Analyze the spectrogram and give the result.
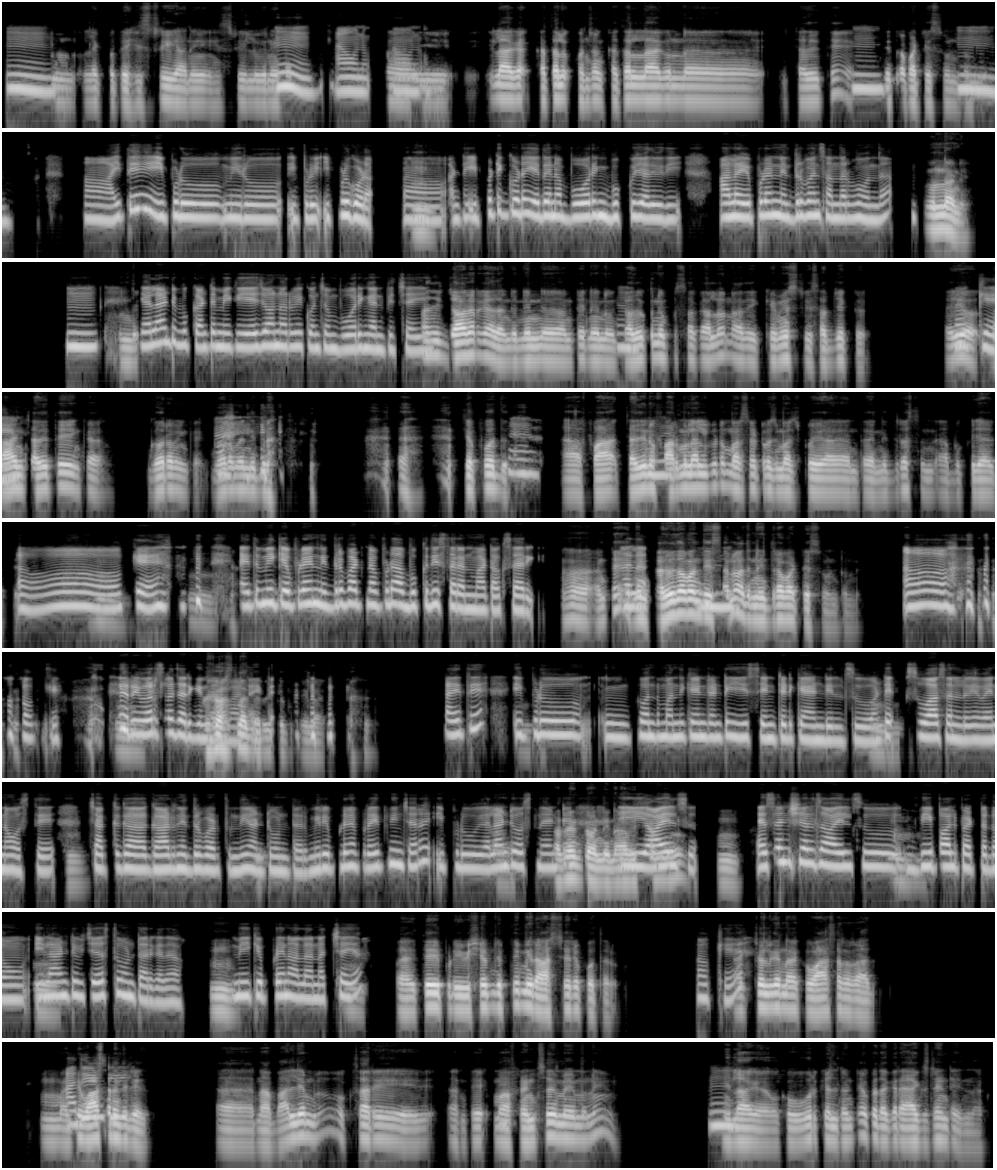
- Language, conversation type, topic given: Telugu, podcast, రాత్రి బాగా నిద్రపోవడానికి మీకు ఎలాంటి వెలుతురు మరియు శబ్ద వాతావరణం ఇష్టం?
- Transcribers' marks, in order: in English: "హిస్టరీ"; tapping; in English: "బోరింగ్ బుక్"; other background noise; in English: "బుక్?"; in English: "జోనర్‌వి"; in English: "జోగర్"; in English: "కెమిస్ట్రీ సబ్జెక్ట్"; chuckle; giggle; drawn out: "ఓహ్!"; in English: "బుక్"; giggle; in English: "బుక్"; laughing while speaking: "ఓకే"; in English: "రివర్స్‌లో"; chuckle; in English: "రిహార్స్‌లా"; chuckle; in English: "సెంటెడ్ క్యాండిల్స్"; in English: "ఆయిల్స్. ఎసెన్షియల్స్"; in English: "యాక్చువల్‌గా"; in English: "ఫ్రెండ్స్"; in English: "యాక్సిడెంట్"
